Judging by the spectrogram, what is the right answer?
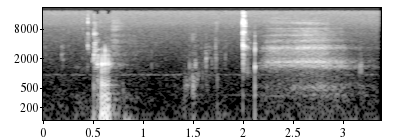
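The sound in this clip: A few faint, sharp computer mouse clicks sound while someone navigates a website. A quick pair of clicks comes near the end, over soft breathy background noise.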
